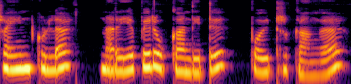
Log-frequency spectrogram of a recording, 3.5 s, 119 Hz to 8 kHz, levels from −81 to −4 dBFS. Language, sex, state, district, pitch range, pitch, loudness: Tamil, female, Tamil Nadu, Nilgiris, 225-275 Hz, 255 Hz, -15 LUFS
